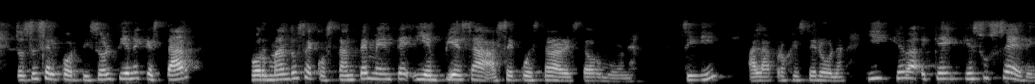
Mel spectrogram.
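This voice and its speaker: A somewhat breathy woman with a fairly high pitch at a fairly slow pace. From Colombia. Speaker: physician. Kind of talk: interview. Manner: halting, with many fillers.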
